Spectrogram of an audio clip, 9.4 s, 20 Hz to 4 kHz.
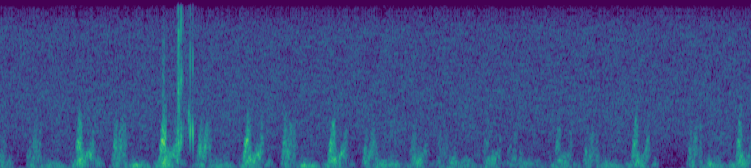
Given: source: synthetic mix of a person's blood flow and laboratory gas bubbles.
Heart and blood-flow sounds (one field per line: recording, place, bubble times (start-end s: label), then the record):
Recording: Doppler ultrasound of blood flow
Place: precordium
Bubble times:
2.20-2.46 s: bubbles
From the record:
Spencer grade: 1 (occasional bubble signal discernible with the cardiac motion signal, with majority of cardiac periods free of bubbles)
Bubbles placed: only in the low amplitude regions of the cardiac cycle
